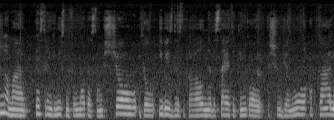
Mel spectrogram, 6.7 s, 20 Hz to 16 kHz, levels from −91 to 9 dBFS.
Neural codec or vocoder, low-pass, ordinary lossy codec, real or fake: none; 14.4 kHz; MP3, 64 kbps; real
